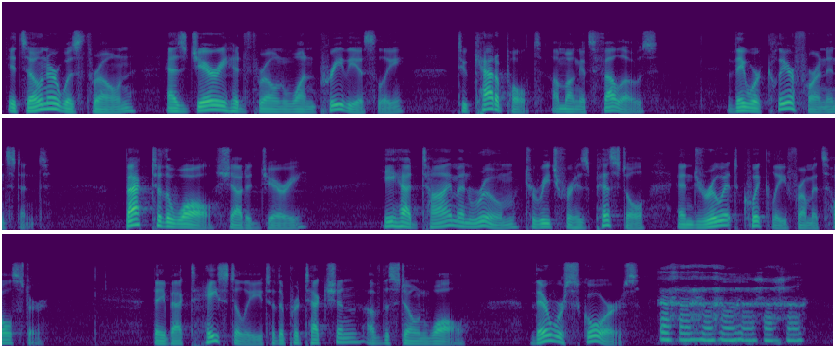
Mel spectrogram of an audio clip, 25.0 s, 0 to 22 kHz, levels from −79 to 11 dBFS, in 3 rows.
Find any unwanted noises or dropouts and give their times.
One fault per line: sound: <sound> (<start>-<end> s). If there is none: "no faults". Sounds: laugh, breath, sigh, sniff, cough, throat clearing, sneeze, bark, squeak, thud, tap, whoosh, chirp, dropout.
sound: laugh (23.2-24.8 s)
